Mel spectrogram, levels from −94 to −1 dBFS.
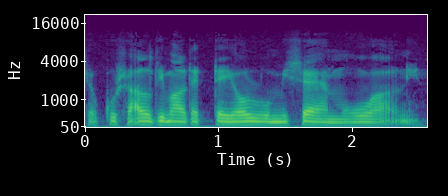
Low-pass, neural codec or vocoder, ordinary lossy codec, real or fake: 19.8 kHz; none; MP3, 64 kbps; real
